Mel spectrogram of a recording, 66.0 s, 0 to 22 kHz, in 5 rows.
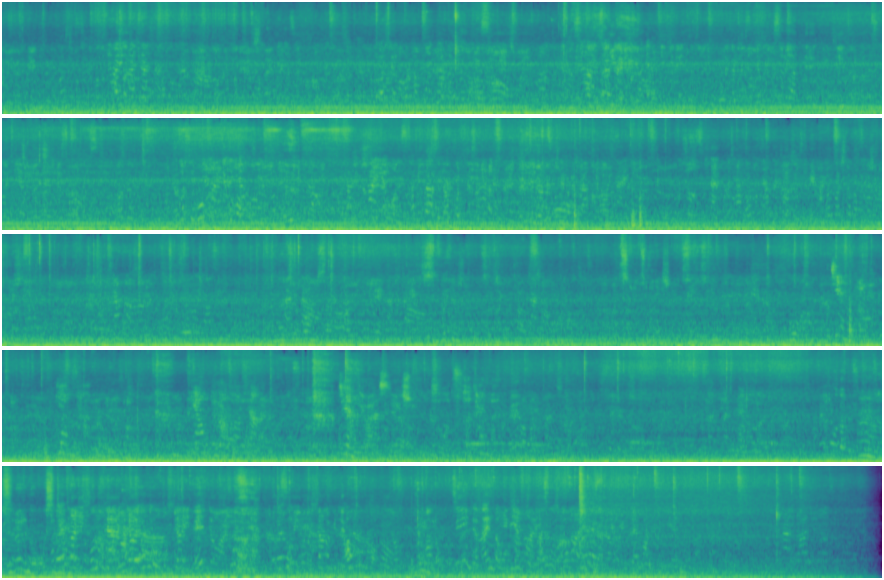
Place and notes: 中山區劍潭里, Taipei City - soundmap20121117
Conversation sound on the MRT, sony pcm d50+OKM2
